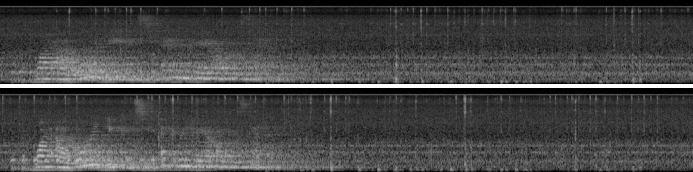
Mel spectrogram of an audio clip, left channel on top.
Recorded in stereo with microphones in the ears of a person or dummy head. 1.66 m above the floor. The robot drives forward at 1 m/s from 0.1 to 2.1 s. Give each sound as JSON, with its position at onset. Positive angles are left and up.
{"t": 0.3, "sound": "a woman speaking", "side_deg": -45, "distance_m": 1.3}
